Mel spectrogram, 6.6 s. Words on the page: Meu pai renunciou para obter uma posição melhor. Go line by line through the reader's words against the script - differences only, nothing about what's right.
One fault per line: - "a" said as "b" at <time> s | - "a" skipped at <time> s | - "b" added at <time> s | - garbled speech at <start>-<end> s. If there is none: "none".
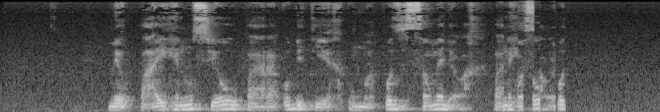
- garbled speech at 4.9-5.7 s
